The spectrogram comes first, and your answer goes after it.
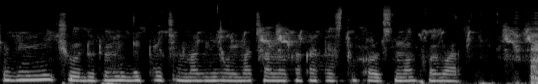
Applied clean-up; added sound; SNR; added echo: neural mask model Resemble Enhance denoiser.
